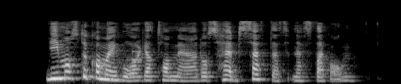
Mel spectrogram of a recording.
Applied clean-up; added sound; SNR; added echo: neural mask model DeepFilterNet 3.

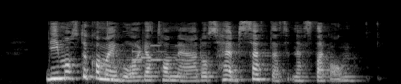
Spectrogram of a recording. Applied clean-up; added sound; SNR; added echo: none; Camera; 17 dB; none.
